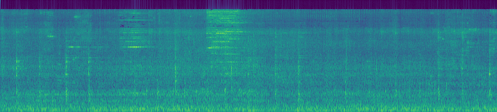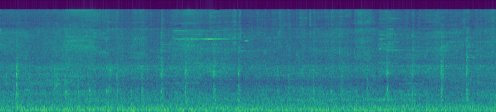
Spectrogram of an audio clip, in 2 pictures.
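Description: Empty coal train rolling past: a steady rumble of the empty coal cars' wheels on the rails, with repeated clicks as the wheels cross rail joints and a few brief faint wheel squeals.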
